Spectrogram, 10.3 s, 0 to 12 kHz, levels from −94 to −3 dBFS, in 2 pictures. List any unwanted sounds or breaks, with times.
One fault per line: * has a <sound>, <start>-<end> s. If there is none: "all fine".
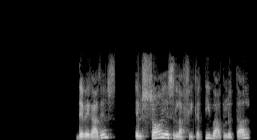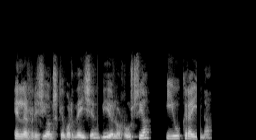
* has a dropout, 9.1-9.2 s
